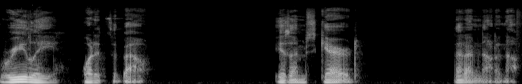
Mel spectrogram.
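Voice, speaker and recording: Vocal fry runs through a monotone, flat delivery at a fairly slow pace. Long, frequent pauses break up the dry, close sound with no echo. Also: man, fairly low pitch for a man. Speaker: meditation teacher. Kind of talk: guided meditation. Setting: live video broadcast.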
